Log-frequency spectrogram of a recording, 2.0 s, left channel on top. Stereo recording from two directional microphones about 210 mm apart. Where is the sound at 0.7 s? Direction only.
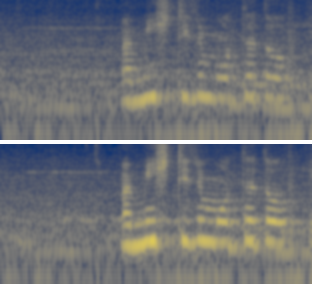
45° right (ahead or behind).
